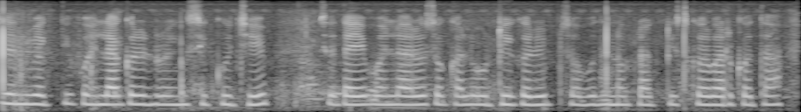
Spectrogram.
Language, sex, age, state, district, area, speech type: Odia, female, 18-30, Odisha, Bargarh, rural, spontaneous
